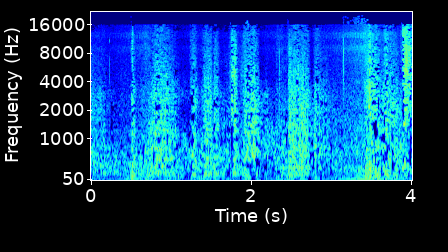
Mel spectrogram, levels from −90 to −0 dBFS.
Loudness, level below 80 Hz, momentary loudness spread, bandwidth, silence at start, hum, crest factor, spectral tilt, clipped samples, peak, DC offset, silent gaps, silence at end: -39 LUFS; -60 dBFS; 9 LU; 19.5 kHz; 0 s; none; 22 dB; -1.5 dB/octave; under 0.1%; -18 dBFS; under 0.1%; none; 0 s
